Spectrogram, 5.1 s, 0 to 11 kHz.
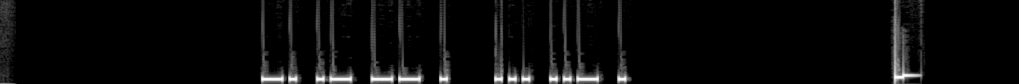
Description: Morse code, heard as a keyed tone, about 36 wpm, 700 Hz. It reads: NAME SUE
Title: Practice QSO - Exchange 1 - Beginning - 35wpm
